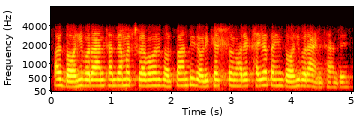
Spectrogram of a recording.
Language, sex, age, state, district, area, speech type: Odia, female, 30-45, Odisha, Dhenkanal, rural, conversation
